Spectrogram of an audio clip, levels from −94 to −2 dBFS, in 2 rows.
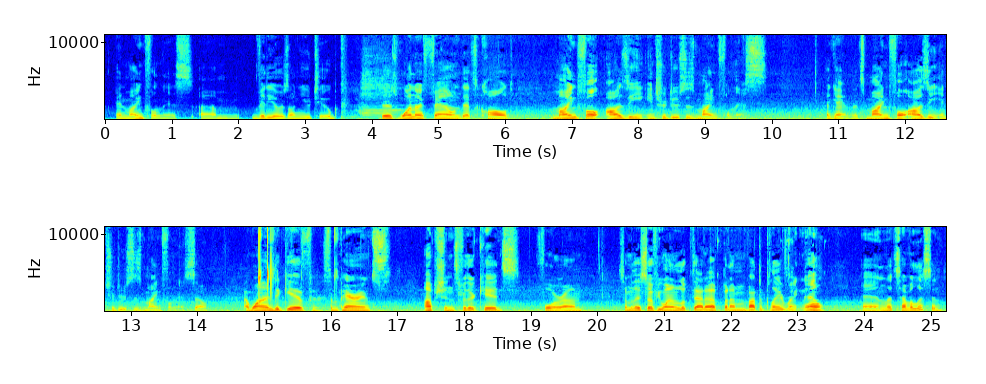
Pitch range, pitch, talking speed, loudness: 115-165 Hz, 155 Hz, 140 wpm, -27 LUFS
